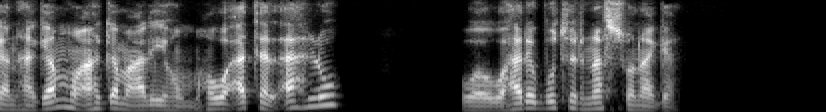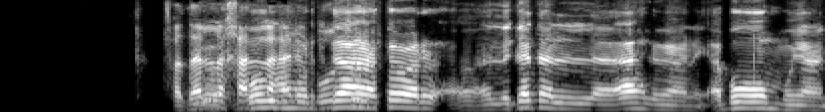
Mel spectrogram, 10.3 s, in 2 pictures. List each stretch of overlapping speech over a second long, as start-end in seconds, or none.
6.3-7.6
